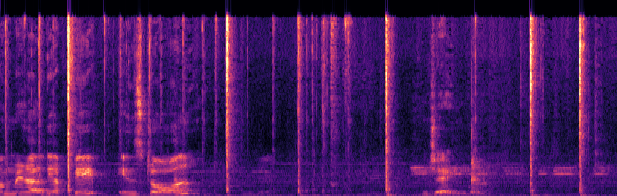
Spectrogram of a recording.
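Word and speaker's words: Django: जेंगो पे काम कर रहे हैं तो हमने डाल दिया पिप इंस्टॉल जेंगो। अरे डी साइलेंट होता है जेंगो।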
